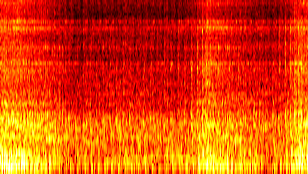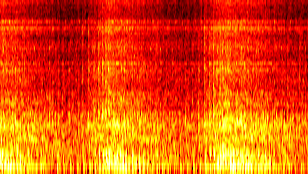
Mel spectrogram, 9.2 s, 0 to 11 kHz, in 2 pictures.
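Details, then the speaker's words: Single-cylinder bike engine after an engine rebuild with a replacement camshaft, idling: steady beat with slow, even swells and no knocking. Engine noise solved; runs normally, expected to settle further after about 500 km of break-in. "तो देखिए भाई लोग sound में difference तो आप लोगों को पता चल ही गया होगा और नया इंजन का कम होने के बाद साउंड थोड़ा सा इधर-उधर रहता है"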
